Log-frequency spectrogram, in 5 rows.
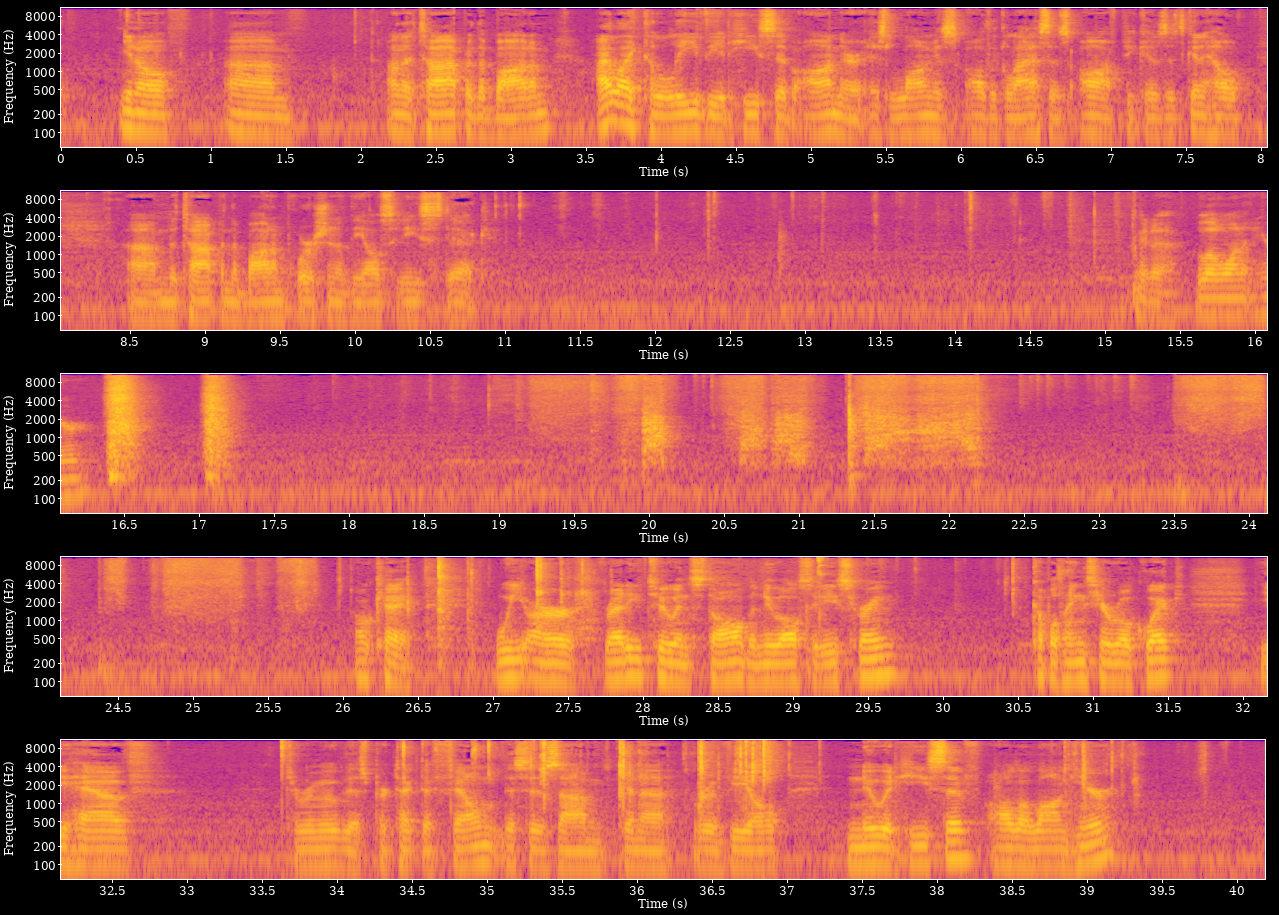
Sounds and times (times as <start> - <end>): Speech: 0.0 - 1.6, 2.2 - 7.9, 8.5 - 10.9, 15.2 - 16.3, 26.1 - 29.8, 30.6 - 32.8, 33.6 - 39.3
Inside, small room: 0.0 - 40.1.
